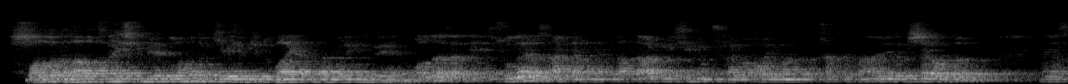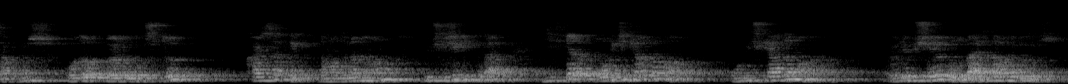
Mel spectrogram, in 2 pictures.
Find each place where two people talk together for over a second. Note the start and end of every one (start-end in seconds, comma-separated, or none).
none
